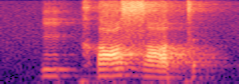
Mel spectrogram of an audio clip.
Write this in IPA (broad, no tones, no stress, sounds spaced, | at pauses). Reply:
i kʰ ʌ zˤ ɛ t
